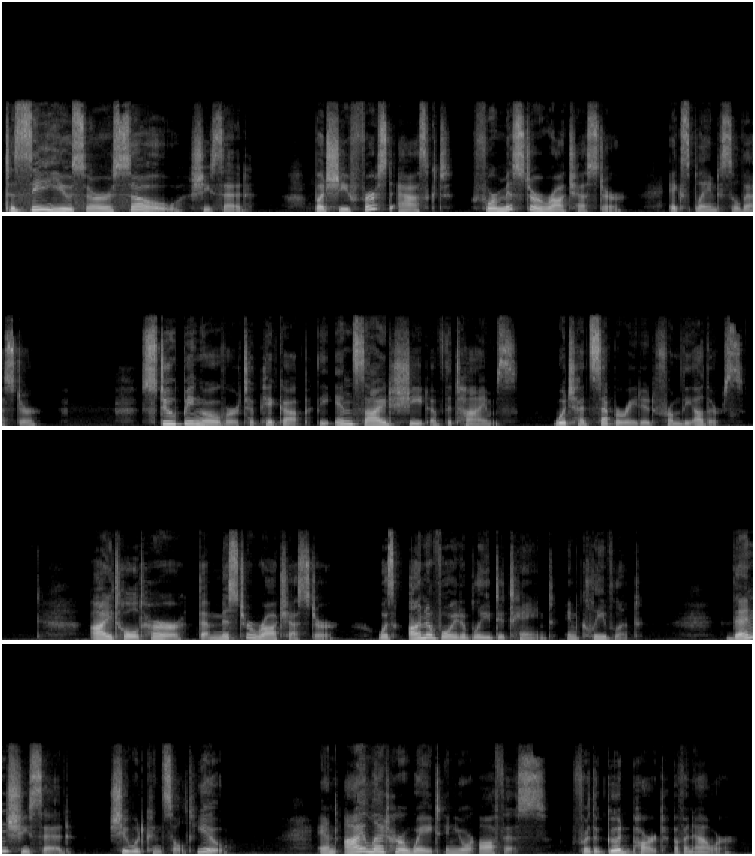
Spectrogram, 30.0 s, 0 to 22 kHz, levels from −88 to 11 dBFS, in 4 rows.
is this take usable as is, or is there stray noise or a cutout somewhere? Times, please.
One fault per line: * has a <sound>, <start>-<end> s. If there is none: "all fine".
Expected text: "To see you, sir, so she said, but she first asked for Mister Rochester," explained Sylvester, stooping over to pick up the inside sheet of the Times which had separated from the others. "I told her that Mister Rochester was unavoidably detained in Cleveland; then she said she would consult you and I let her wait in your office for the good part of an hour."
all fine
